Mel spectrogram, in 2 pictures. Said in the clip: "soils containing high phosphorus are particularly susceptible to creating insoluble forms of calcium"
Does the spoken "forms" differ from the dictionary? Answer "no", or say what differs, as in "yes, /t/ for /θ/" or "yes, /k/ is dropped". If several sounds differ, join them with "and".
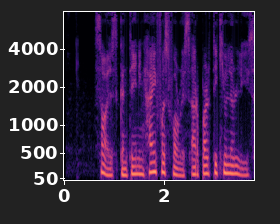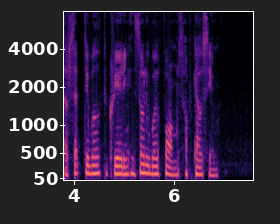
yes, /s/ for /z/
